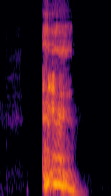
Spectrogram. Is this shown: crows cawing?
no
